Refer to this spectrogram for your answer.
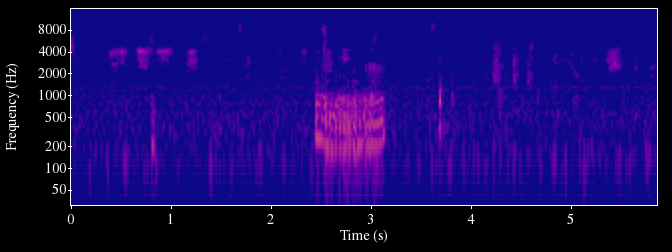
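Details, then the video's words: Two little Shih Tzu mix puppies eating together and not liking to share; one gives a steady low growl lasting under a second, surrounded by quiet clicks, soft whimpers and faint rustling. "Shih Tzu mix puppies don't like sharing"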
